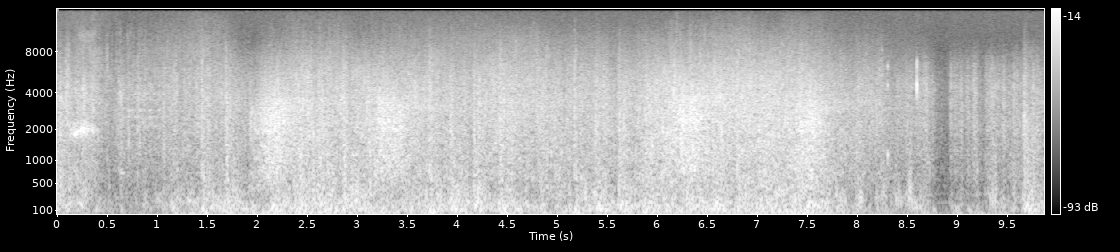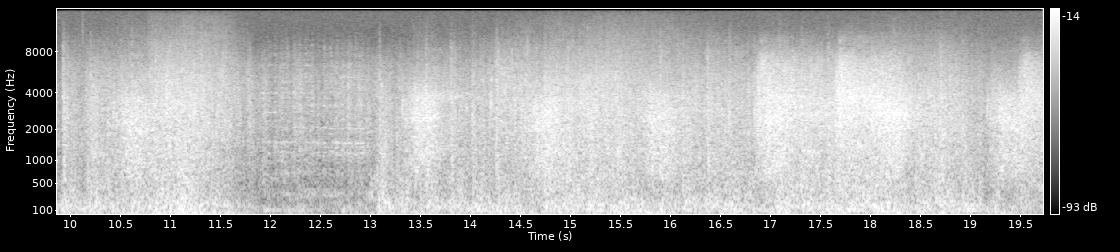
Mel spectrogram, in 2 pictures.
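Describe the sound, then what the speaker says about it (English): Artillery bombardment in Factorio pounding against alien biters, a dense continuous rumble of distant shell impacts with a brief lull midway, steady and fairly quiet in the mix. "I'm right in the middle of the artillery bombardment"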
